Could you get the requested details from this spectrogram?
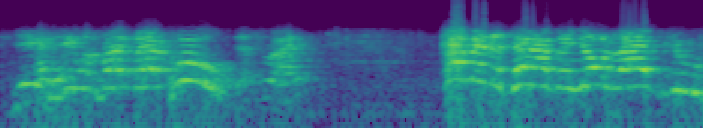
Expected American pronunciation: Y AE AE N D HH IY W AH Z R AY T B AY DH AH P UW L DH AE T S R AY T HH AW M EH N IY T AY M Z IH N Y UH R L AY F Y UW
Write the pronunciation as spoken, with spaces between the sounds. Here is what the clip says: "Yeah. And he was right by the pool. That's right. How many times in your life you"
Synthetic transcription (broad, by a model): Y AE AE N HH IY W AH Z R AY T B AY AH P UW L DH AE T S R AY T HH AW M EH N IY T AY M IH N Y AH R L AY F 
